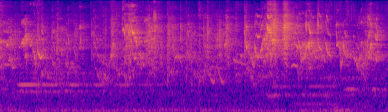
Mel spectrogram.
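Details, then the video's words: Budgies twitter softly but steadily, with overlapping high chirps, thin whistles and scratchy notes forming a constant bright murmur that grows slightly louder toward the end. "Beautiful parrot sound | budgies relaxing sound"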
